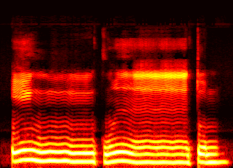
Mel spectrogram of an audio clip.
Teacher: Berarti kan nun mati atau tanwin. Bertemu dengan huruf kaf. Maka bunyi atau suara ikhfa-nya itu seperti huruf nge.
